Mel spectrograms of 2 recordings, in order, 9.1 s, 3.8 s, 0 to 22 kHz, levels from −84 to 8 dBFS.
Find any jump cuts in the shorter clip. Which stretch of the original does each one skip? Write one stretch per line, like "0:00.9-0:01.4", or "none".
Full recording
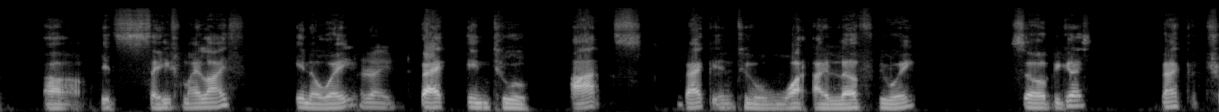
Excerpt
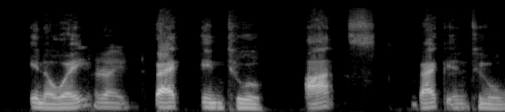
none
